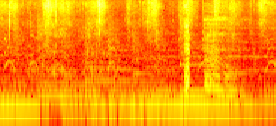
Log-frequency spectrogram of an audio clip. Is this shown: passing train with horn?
no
